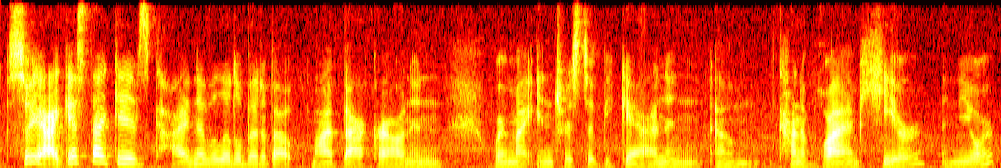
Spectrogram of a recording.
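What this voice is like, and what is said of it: Non-native English accent. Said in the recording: “I bet you can hear that I have an accent”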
